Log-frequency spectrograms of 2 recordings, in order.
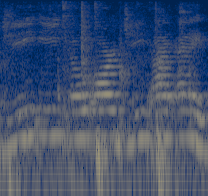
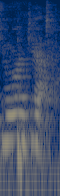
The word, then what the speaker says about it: Georgia: Number 10 starts with a G, E, like the word George does. And then I-A, so Georgia, Georgia. Both soft G sounds.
